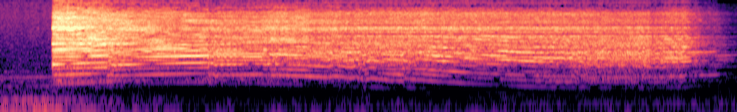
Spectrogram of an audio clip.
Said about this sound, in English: Sound like that anymore, do they? They do not sound like that. They don't sound like that anymore. That's a proper car.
